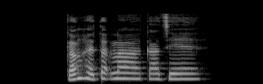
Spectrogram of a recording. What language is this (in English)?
Cantonese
